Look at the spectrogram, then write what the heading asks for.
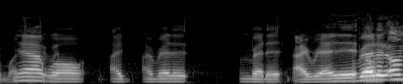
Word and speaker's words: Reddit: oh my God I just thought it was pronounced read it I mean read a writer spelled the same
